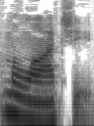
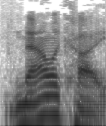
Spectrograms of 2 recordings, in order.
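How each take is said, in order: First: The name is said in an Italian-sounding way. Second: The name is said in an ordinary English way. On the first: The speaker calls it wrong. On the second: The speaker calls it right.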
